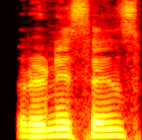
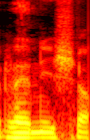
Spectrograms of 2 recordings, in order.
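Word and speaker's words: Renaissance: रेनेसेंस बोल देते हैं बहुत सच्चे, लेकिन इसका प्रोनाउंसिएशन, उच्चारण सही क्या होता है? रेनिशा होता है।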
